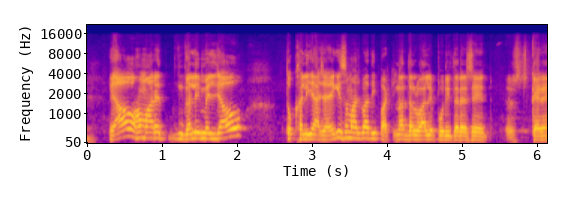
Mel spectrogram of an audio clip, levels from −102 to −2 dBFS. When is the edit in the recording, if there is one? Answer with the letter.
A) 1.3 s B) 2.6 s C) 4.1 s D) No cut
C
